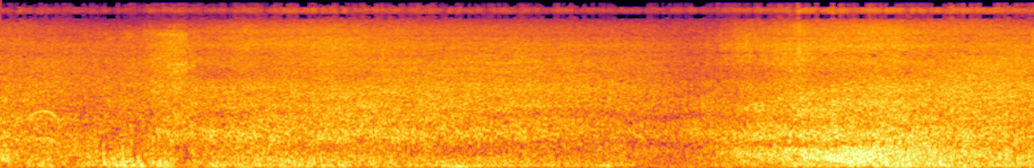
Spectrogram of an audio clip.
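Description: Wind gusts and surf roll steadily along Lamai Beach on Koh Samui, the waves washing continuously with microphone buffeting, swelling louder near the end.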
